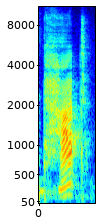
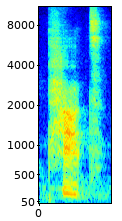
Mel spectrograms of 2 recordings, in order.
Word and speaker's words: pat: These words might sound very similar, but the P in pat sounds slightly harder than the B in bat. When you say pat, some air will come out of your mouth. But when you say bat, this won't happen.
